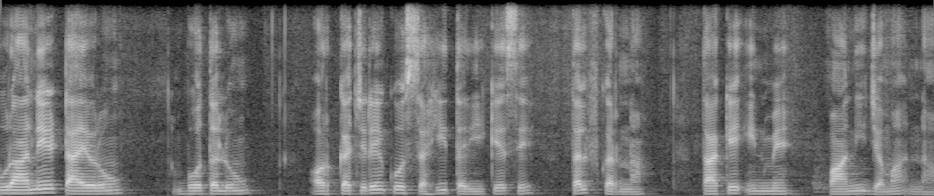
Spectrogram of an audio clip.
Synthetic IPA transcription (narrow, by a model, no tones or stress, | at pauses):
pʊɾaːneʈaːɪɾõ | boːt̪əlõ | ɔːɾkɐt͡ʃɾẽkosɐɦit̪ɐɾiːkese | t̪ɐlfkɐɾna | t̪aːkeʔɪnmẽpaːnid͡ʒɐmanɐɦ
